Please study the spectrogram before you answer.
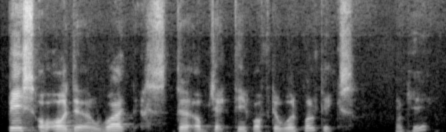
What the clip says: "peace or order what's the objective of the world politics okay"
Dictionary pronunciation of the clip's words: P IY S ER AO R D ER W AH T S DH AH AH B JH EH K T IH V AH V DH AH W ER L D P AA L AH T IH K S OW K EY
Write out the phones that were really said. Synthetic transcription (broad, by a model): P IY S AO AO D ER W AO T S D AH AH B JH EH K T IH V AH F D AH W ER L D P AA L AH T IH K S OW K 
